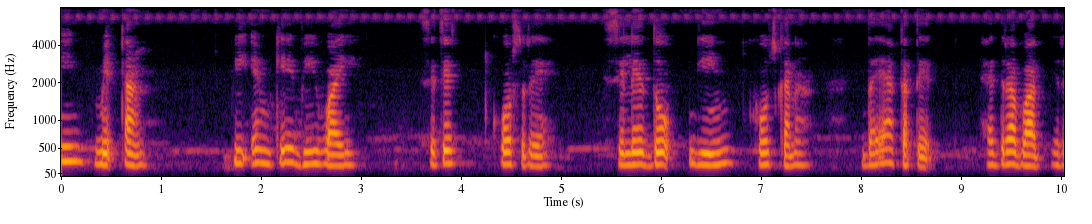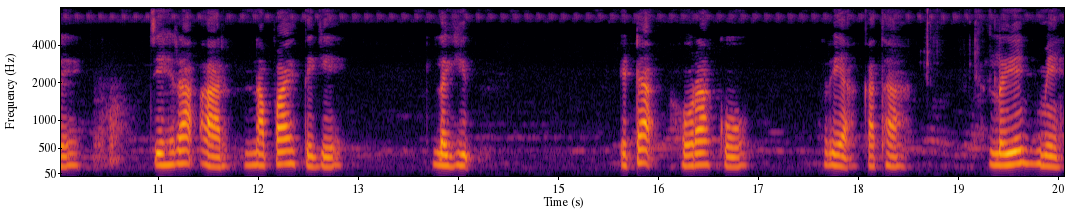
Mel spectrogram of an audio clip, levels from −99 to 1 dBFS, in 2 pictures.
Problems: none marked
